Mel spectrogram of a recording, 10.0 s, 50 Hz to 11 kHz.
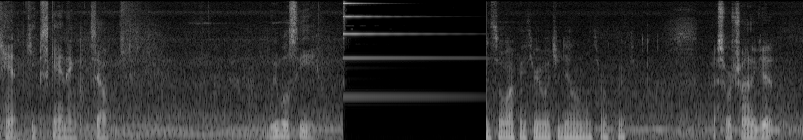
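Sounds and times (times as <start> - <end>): bell ding: 4.3 - 6.3.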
